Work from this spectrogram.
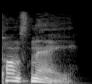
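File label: "pince nez", British English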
